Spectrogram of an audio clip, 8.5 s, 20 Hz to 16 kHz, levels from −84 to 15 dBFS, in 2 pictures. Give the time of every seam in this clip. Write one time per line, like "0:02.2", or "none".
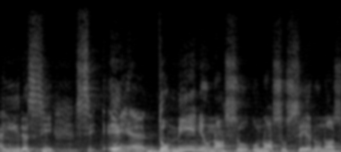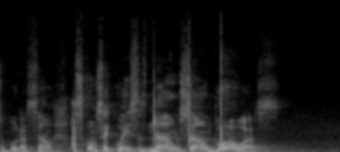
none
